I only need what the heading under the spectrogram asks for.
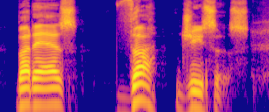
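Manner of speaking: stress on "the".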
